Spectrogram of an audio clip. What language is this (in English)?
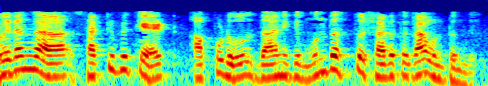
Telugu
